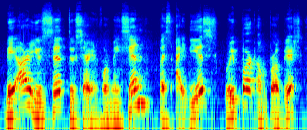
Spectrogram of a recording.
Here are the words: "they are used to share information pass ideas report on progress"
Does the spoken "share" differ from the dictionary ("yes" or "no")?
no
